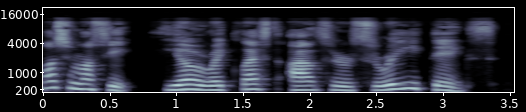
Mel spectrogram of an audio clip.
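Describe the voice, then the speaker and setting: A woman's voice: mid-range voice, slow, no room sound, studio quality. A woman giving scripted language instruction in short, encouraging phrases, speaking directly to the learner as a teacher. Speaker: Japanese language teacher and host.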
